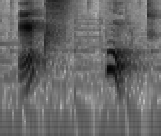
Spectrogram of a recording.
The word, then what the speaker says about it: export: Export. Finally, here, the last syllable is stressed. Export.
